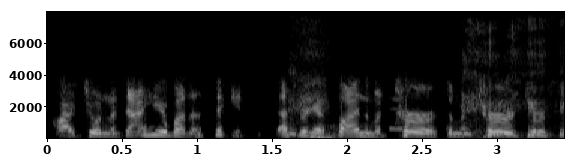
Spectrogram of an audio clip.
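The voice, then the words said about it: Exaggerated rural Hoosier redneck accent. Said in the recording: “goes full Hoosier ... talking like a redneck”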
